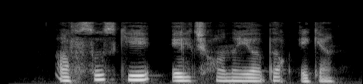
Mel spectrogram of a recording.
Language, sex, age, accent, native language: Uzbek, female, 25-34, Namangan, Uzbek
